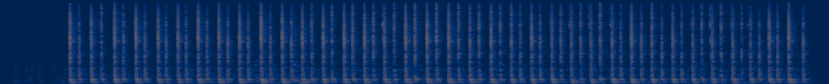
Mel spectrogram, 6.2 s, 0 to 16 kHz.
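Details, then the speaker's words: Novelkeys NK87 Entry Edition, polycarbonate plate, lubed Gateron KS9 switches, NicePBT keycaps, stock stabilizers: clacky keystrokes with hollow rattle on big keys, spacebar and right shift worst; stock stabs not well lubricated. "okay so my opinion is all of them are bad [Music] but there are some that are noticeably worse than others such as the space bar and the right shift these two are the worst offenders"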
